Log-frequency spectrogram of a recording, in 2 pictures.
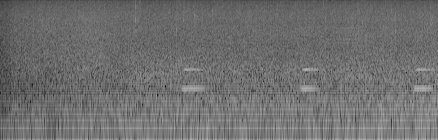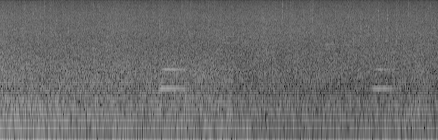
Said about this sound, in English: The sea which carried them obediently before is now a beast eager to devour. Dark waters paw the ship and gales scour the deck, everything thrown violently off kilter into chaos.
